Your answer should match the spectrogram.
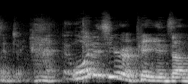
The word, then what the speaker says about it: Nanjing: I thought it was Nanking. No, it's Nanjing. It's pronounced Nanjing.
